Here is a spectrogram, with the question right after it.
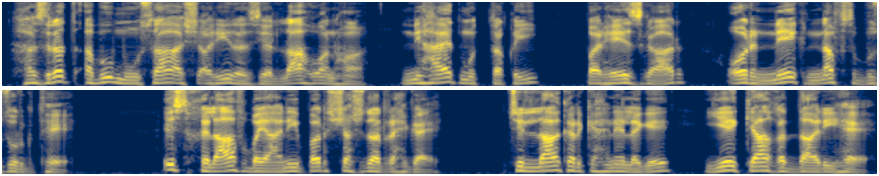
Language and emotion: Urdu, neutral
